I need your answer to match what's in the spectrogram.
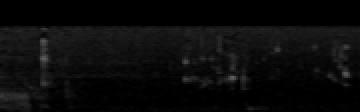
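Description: A drink is poured into a glass, a quiet, uneven trickle of liquid with a few faint splashes and clinks, with no voices.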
